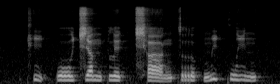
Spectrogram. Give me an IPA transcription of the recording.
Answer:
kʰ i˨˩ ʔ p oː˧ t͡ɕ a˧ n p l e˨˩ k̚ t͡ɕʰ aː˩˦ ŋ t r o˨˩ k̚ m i˥˩ ʔ k w i˧ n

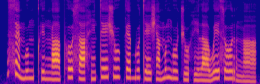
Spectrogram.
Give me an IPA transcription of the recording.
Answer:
s ɛ˦˨ m u˨ ŋ pʰ ɪ˨ ŋ aː˨ pʰ o˦ s aː˨ h ĩ˨ t eː˦ ʃ uː˦ k ɛ˦ b u˦ t eː˨ ʃ ã˨ m ʊ˦ ŋ uː˦ t͡ʃ uː˨ h iː˨ l aː˨ w e˦ s oː˦ r ŋ ã˨

